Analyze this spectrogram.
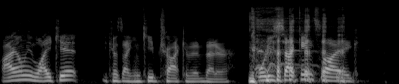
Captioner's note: laughs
